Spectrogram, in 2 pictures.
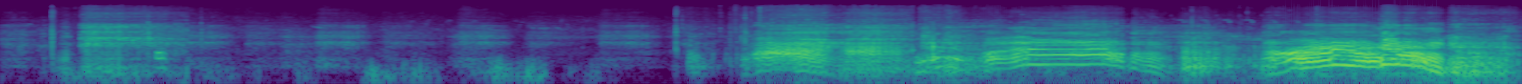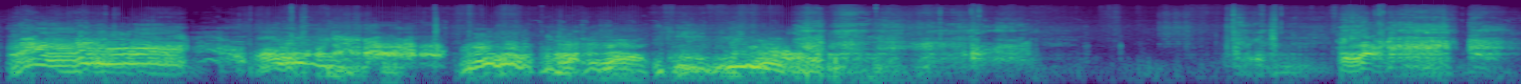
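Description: Two tigers fighting, snarling and roaring. The calls are loudest and almost continuous from about eight seconds in to about twenty-five seconds, with a brief outburst about a second in and another near the end.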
